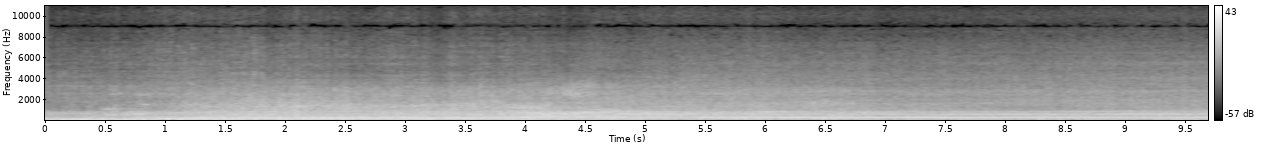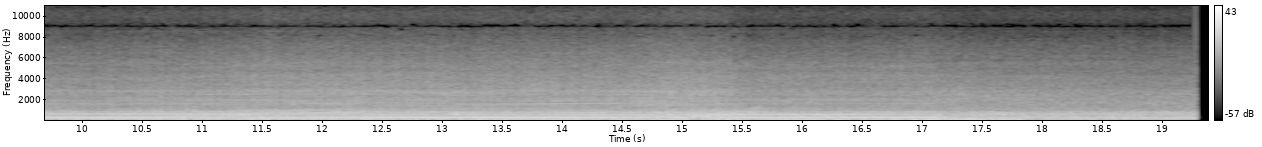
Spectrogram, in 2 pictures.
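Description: Classic Mopar V8 car making a full-throttle drag-strip pass. The engine note is steady for about a second, then climbs as the car accelerates, drops back at an upshift about a third of the way in and again near the end, and eases off in the last couple of seconds.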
